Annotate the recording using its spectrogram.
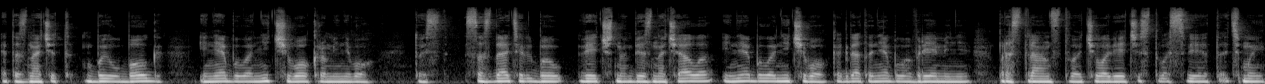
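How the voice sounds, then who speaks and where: Speaking fairly slowly, a man has a dark, mellow tone that is somewhat breathy, with monotone, flat intonation. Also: medium pitch for a man. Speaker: imam. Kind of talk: radio panel discussion.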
